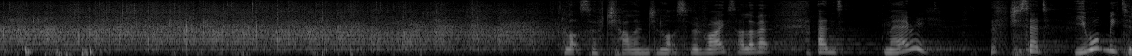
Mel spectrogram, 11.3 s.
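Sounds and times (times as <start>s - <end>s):
audience clapping: 0.0s - 5.8s
speech: 5.6s - 11.3s.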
